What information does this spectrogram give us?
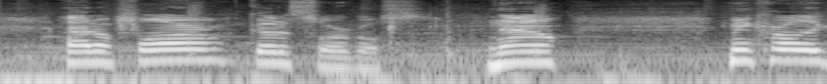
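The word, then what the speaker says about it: Soergel's: What is this farm called? Sorgels? Sorgels. I think is how you say it. Sorgels Farm. S-O-E-R-G-A-L. Sorgels. With an S at the end.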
